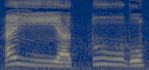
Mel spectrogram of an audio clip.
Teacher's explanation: Jadi nun tu, bunyi nun sakinah tu terus masuk ke dalam huruf ya. Jadi bunyi dia ayyatubu. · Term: idgham ma'al gunnah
